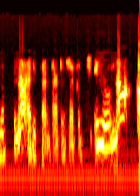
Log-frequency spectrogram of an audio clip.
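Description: Speech in Amharic over a steady low hum, with a voice sliding sharply up in pitch near the end.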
